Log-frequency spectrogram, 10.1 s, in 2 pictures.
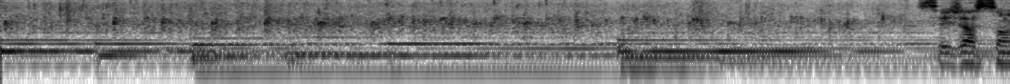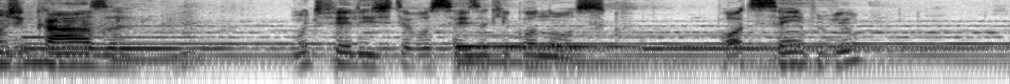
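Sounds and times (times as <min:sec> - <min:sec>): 
audience applause: 0:00.0 - 0:05.7
sustained keyboard chords: 0:00.0 - 0:10.0
speech: 0:04.7 - 0:05.8, 0:06.6 - 0:09.6.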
